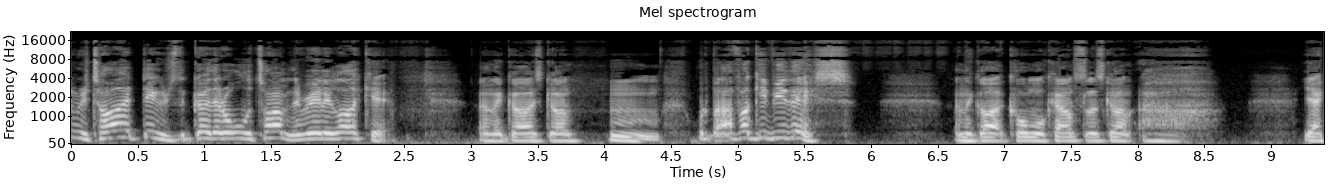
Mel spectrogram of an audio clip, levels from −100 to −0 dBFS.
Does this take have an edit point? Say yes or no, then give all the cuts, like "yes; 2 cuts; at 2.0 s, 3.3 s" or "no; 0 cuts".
no; 0 cuts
